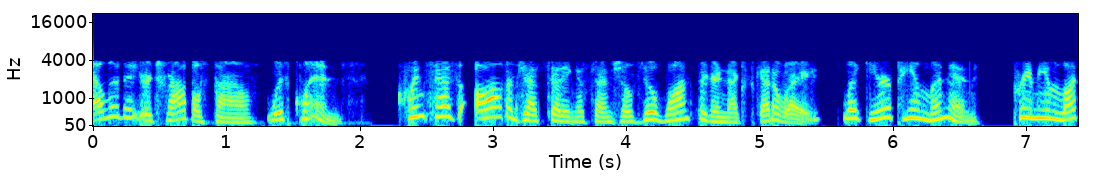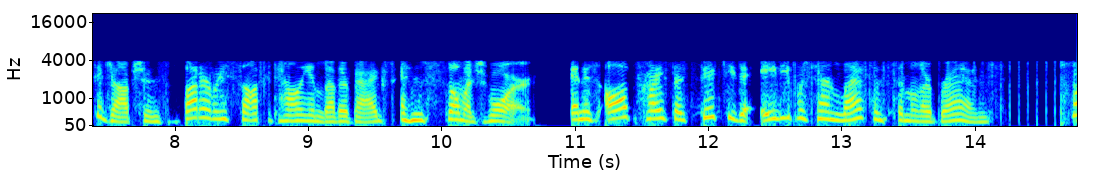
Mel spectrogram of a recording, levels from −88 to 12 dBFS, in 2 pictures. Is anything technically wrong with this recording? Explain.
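Yes. Throughout the speech, the audio has been through the RealAudio 14.4 codec, a dial-up-era speech coder. Nothing above 3.8 kHz survives, so the voice sounds muffled and gargly. That heavy damage points to a bitrate near 8 kbit/s, where the coder keeps only a crude model of the voice. On a spectrogram, energy stops at a flat ceiling near 3.8 kHz, and the remaining harmonics look smeared and blotchy.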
